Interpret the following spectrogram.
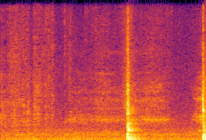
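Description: A single thump about halfway through as a sheet of planner stickers is set down on the tabletop, with faint room noise around it.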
